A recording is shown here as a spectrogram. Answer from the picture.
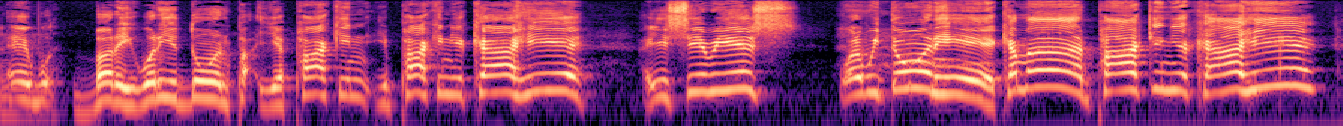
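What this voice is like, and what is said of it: Put-on Boston accent. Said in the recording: “Can you do a Boston accent?”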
